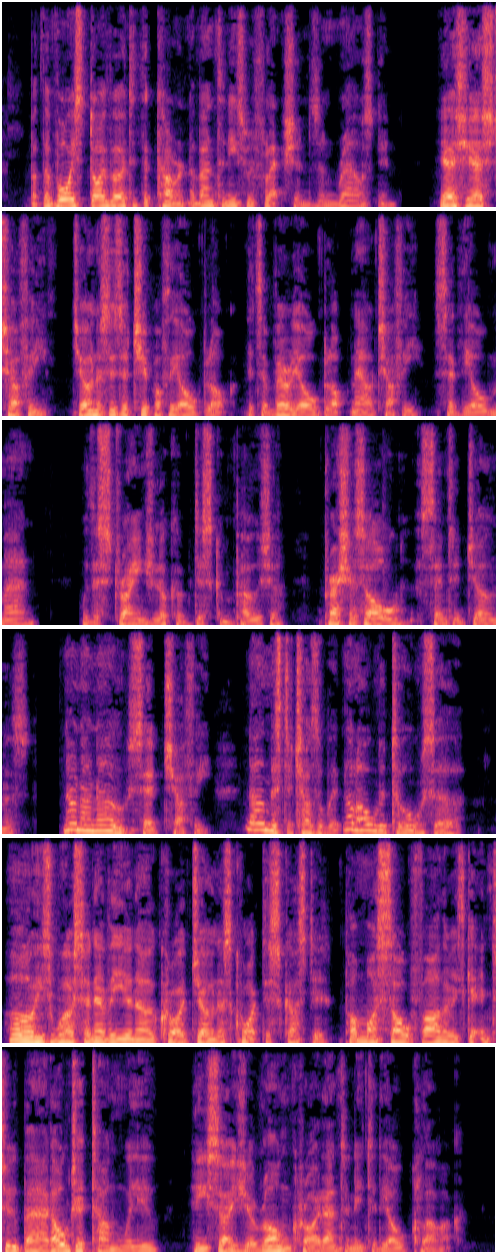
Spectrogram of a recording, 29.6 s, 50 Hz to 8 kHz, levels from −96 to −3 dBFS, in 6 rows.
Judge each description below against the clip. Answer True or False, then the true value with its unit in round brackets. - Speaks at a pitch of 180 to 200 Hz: False (125 Hz)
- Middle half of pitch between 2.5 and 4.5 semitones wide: False (5.2 semitones)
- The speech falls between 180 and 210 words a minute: True (185 wpm)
